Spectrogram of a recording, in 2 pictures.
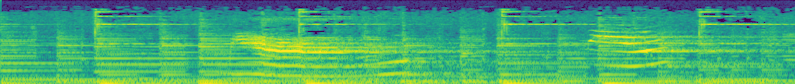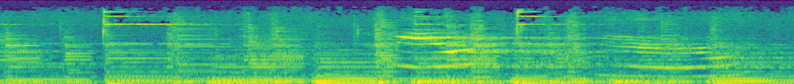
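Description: A kitten meows three times, high and plaintive with rising and falling pitch, over steady, rhythmic music playing throughout.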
